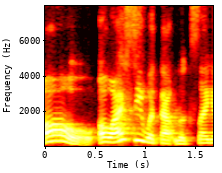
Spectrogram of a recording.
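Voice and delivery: ordinary talk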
